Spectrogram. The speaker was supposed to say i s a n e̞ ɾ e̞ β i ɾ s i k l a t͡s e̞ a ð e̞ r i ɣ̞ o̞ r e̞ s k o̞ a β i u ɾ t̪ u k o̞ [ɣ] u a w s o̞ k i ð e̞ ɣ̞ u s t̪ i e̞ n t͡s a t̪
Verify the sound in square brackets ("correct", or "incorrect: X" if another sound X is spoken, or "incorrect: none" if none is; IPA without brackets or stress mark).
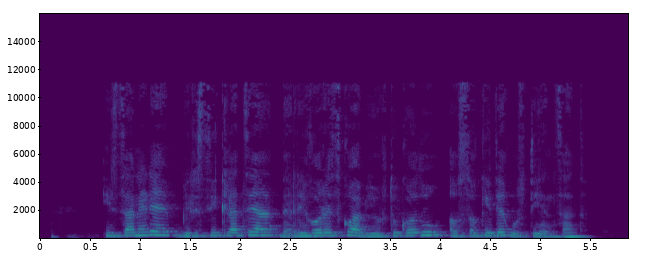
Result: incorrect: ð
